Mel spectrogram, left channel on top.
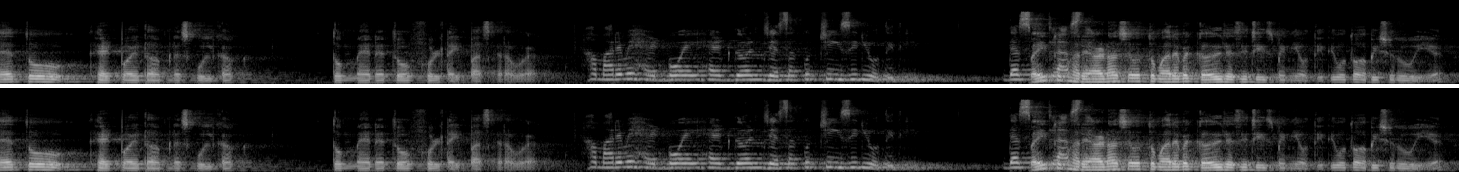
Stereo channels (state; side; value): identical; both; correlation 1.00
